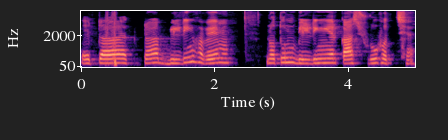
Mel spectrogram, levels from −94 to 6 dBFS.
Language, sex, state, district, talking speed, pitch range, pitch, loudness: Bengali, female, West Bengal, Kolkata, 120 wpm, 215-235 Hz, 225 Hz, -19 LUFS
